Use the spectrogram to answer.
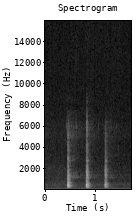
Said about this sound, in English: But then, the knocking began. It started with just the odd knock, and really it could have been written off as just sounds the house makes as it's settling at night. But then, it came again and again.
